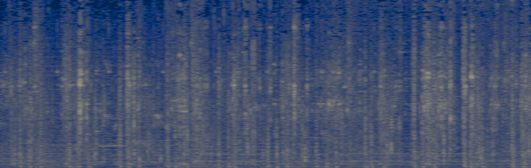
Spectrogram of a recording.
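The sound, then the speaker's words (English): Horse hooves trotting at an unhurried pace, a steady rhythmic clip-clop of many hoofbeats that continues evenly throughout. “he was almost leisurely as he saddled Spirit, then rode at no more than a trot in pursuit.”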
